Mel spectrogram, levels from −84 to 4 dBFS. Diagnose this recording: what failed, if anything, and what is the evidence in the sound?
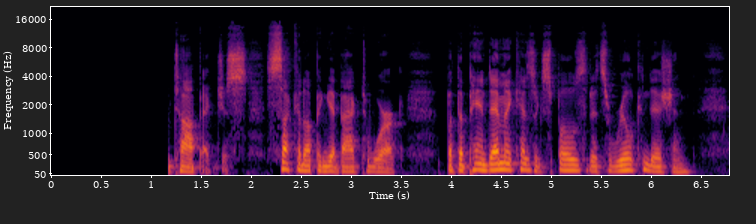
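The clip opens on dead digital silence for the first 1.18 s, then the speech cuts in abruptly at 1.18 s, already in the middle of a sound and with no natural attack, just before "topic just suck it". This is a cut-off start: the recording or stream began after the talker was already speaking. The capture or buffering stage came online late, so the opening of the utterance was never written and the file jumps from nothing into active audio.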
